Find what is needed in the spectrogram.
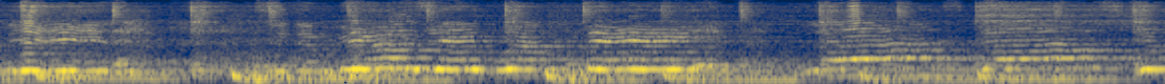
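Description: A girl singing into a microphone over a pop backing track with a steady beat.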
